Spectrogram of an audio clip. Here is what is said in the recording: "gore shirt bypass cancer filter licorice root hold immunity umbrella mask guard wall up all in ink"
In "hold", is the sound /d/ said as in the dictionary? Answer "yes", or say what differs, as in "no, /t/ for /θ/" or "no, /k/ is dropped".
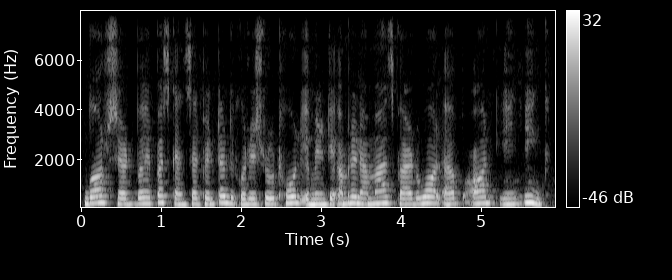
no, /d/ is dropped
